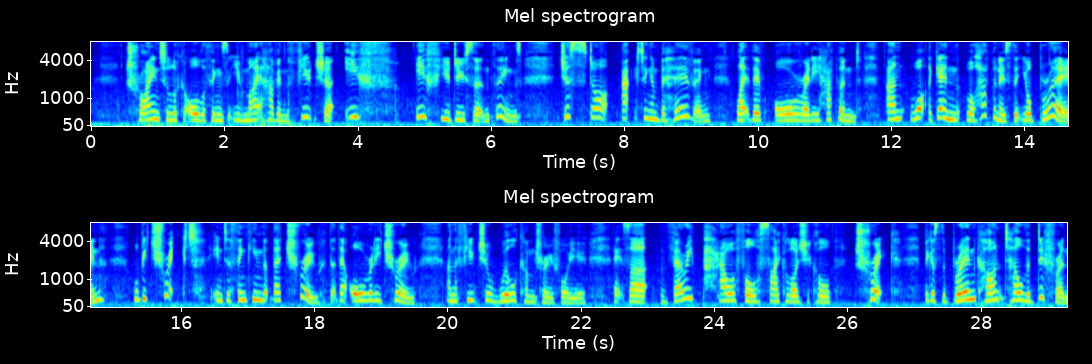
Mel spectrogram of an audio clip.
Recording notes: Series of short podcasts recorded during daily walks.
